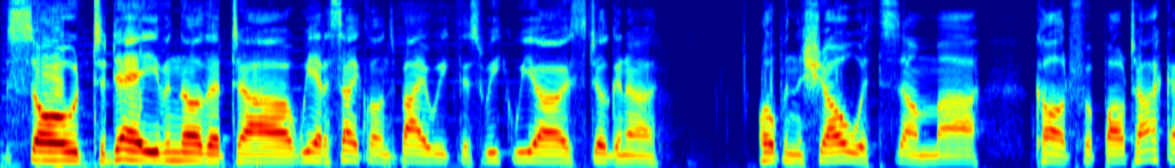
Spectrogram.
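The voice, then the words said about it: Slightly sick-sounding voice. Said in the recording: “I apologize for my voice. I think I'm getting a little bit sick here”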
